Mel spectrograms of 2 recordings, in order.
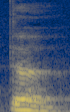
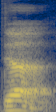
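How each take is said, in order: First: The voice is dopey and hooty, low and covered. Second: The voice is plain, without a hooty quality. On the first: The speaker calls it right. "it's duh. That's the dopey sound" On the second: The speaker calls it wrong. "notice that it's not duh"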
